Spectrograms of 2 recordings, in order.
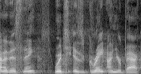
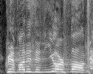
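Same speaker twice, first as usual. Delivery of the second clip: put-on high, loud, slow whining child; crying grandson; 10 semitones higher, 9 dB louder than usual. Fallen grandson blaming grandpa, high slow crying whine. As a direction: wail the blame like a hurt five-year-old. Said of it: "And he's crying".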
